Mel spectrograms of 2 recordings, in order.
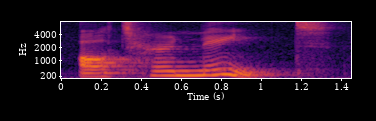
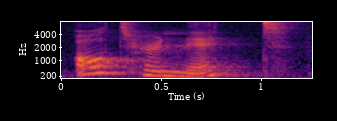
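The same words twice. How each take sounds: First: Careful ALTERNATE with a long final A; alternate as verb. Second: Careful ALTERNATE, final syllable like "net"; alternate as noun. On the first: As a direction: ALTERNATE slowly, ending in a full "nate". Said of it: "Alternate is a verb". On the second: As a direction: ALTERNATE slowly, ending in a short "nit". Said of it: "is a noun". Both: Shown as a demonstration.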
